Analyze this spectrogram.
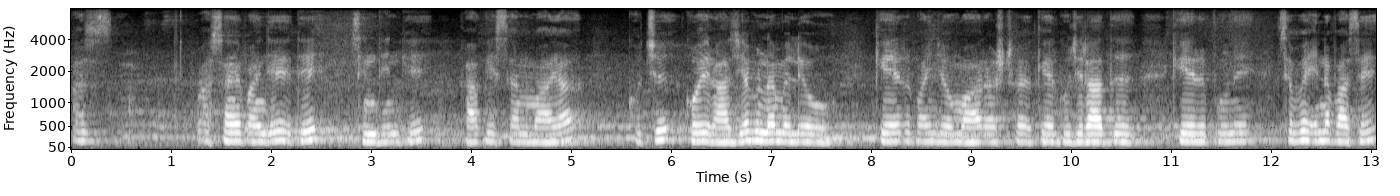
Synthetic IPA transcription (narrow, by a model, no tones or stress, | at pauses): ɐ | ɐsãːẽpɐ̃ɦɪ̃ɲd͡ʑeɪt̪esɪ̃nd̪ʱiʊnɪ̆kʰeː | paːkɪst̪aːnmãːja | kʊd͡ʑʰʱʊ̆koːiɾaːd͡ʑjəbɪnɐmɪlijokeːɾpɐ̃ɦɪ̃ɲd͡ʑomɐɦaːɾaːʃʈɾəkeːɾɡʊd͡ʑɾaːt̪ | keːɾpʊɽ̃e | sɐbʱɪnpaːse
